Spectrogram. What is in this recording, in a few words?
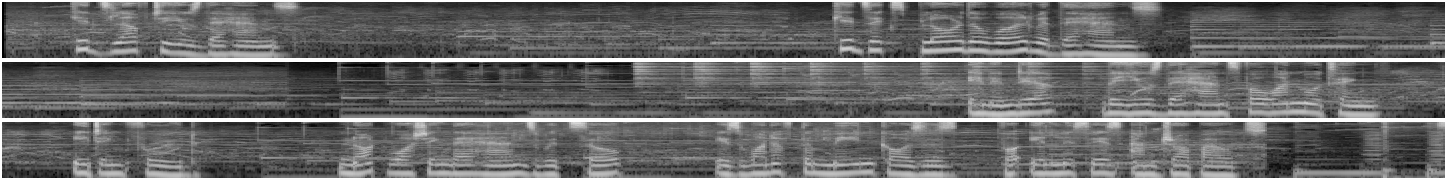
English Audio; Savlon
